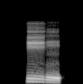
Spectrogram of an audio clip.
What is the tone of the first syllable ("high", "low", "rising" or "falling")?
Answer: falling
